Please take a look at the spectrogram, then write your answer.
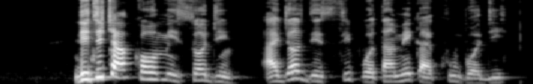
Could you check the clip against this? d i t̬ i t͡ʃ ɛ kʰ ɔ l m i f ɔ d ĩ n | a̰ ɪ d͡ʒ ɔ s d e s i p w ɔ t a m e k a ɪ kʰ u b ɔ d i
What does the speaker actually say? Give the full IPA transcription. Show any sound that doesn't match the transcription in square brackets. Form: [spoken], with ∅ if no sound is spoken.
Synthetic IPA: d i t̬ i t͡ʃ [a] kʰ ɔ l m i [s] ɔ d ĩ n | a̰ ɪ d͡ʒ ɔ s d e s i p w ɔ t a m e k a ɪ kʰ u b ɔ d i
